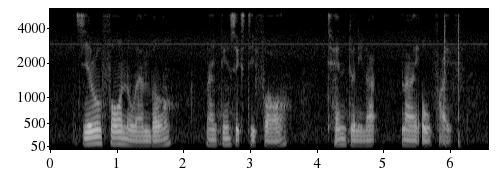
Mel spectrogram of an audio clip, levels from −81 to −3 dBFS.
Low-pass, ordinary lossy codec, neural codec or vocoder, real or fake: 5.4 kHz; none; none; real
